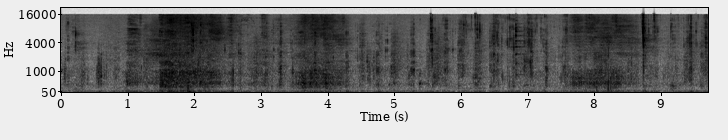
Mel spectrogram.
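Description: People slurp noodles loudly, close by.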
